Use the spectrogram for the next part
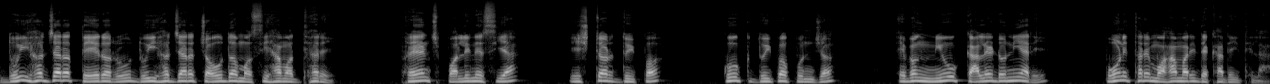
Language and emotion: Odia, neutral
